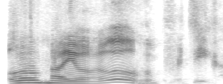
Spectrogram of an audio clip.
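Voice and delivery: high, faltering mock-French accent; attempted French accent. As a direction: try on a fake French accent, breaking off. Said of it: "I'll get with the French accent this time".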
